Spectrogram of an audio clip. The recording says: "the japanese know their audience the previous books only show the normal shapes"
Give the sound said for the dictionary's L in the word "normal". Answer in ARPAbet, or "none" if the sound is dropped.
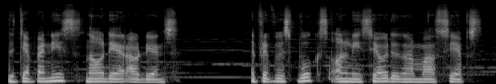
L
